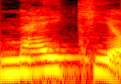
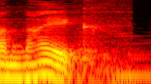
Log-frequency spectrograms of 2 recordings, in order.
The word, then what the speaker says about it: Nike: Ja, das Stirnband ist wirklich ganz cool, aber das wird Nike ausgesprochen. Aber passiert ja den meisten, die sagen immer Nike.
